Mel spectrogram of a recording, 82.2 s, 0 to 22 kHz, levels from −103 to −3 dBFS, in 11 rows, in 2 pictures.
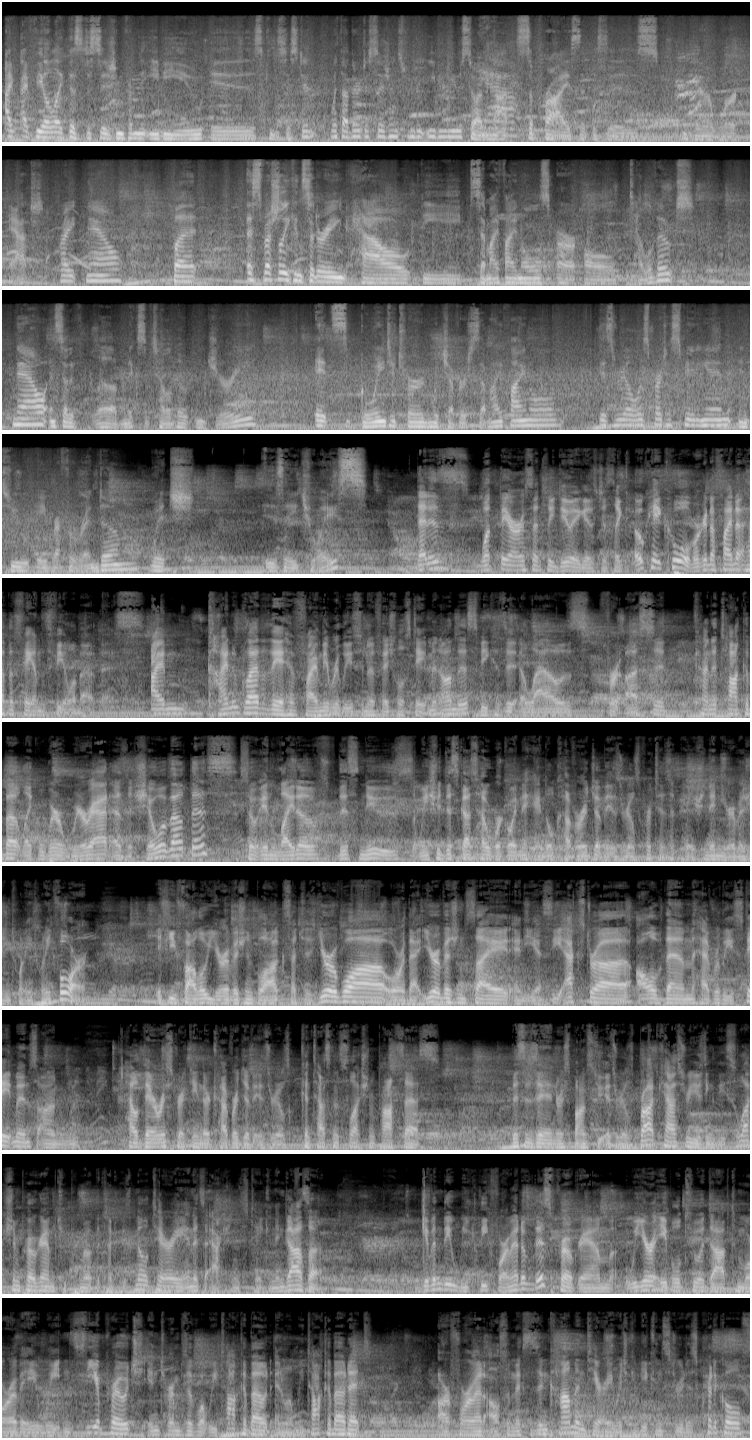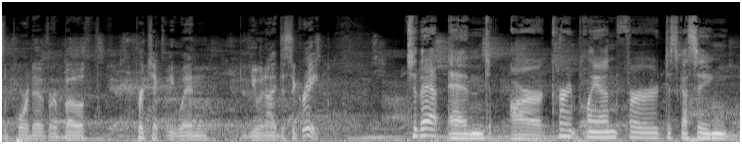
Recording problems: chatter from many people; noticeable; throughout; 10 dB below the speech
low rumble; faint; throughout; 20 dB below the speech

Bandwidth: 14.5 kHz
